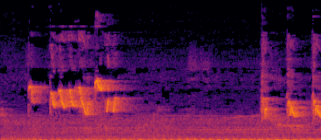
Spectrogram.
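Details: Cilacap Javan bush lark delivering cing ciu song: rapid high chattering phrases of buzzy, stuttered notes, a short gap, then three crisp descending chips, with a low engine-like hum underneath.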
